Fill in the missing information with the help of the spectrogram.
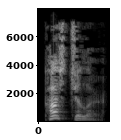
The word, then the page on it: pustular: British English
